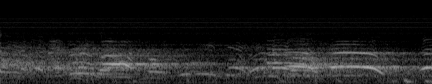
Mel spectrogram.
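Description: Raised, high-pitched voices shouting from around a college wrestling mat, calling out in short phrases while the wrestlers scramble for a takedown.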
